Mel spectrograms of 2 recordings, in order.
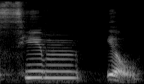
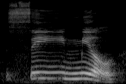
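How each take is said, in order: First: "simil" split as seem, then ill; juncture after m. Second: "simil" split as see, then mil; juncture before m. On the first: Presenter contrasting juncture, "simil" split as seem ill. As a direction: hold the m of simil, then break. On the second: Presenter showing juncture, "simil" split as see mil. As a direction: break after the first vowel of simil. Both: Shown as a demonstration. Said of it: "juncture changes the meaning".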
